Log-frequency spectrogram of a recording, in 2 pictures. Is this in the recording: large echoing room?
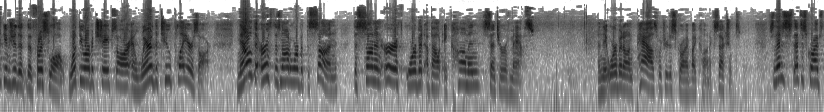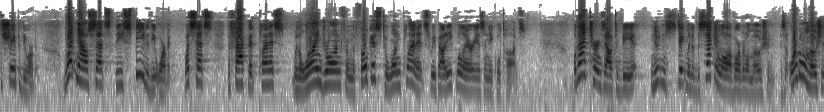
yes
